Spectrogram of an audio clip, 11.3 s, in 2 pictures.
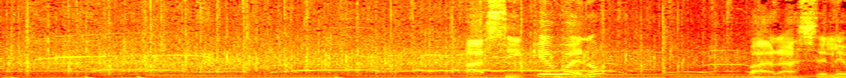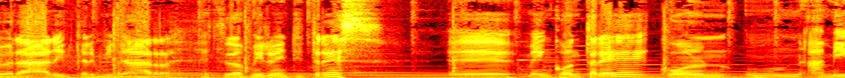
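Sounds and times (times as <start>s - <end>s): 
crowd applauding: 0.0s - 6.6s
speech: 3.1s - 4.2s, 5.0s - 11.2s.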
